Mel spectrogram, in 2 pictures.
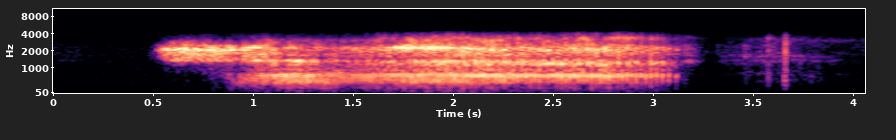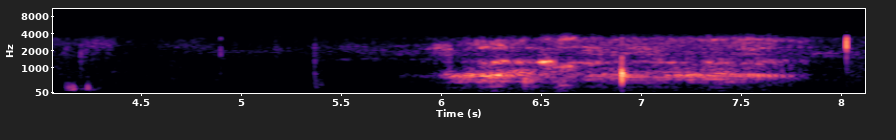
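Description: Loud, harsh rattling snores on inhalation, separated by quiet pauses; typical heavy snoring.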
